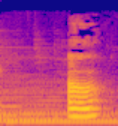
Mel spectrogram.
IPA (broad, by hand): œ̃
